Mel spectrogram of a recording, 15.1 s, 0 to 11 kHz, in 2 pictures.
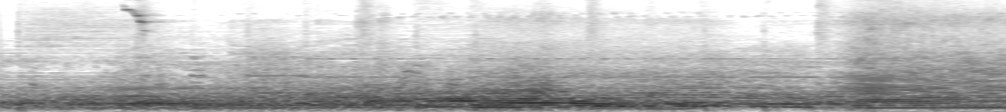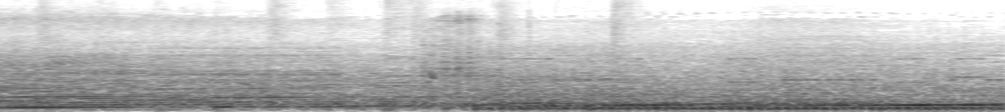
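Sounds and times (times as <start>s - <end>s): scooter engine revving: 2.5s - 12.0s.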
